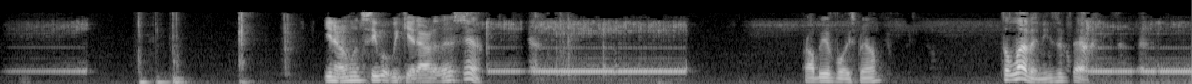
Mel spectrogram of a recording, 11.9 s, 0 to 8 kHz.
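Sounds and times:
telephone dial tone: 0:00.0 - 0:00.9, 0:04.9 - 0:07.0, 0:10.9 - 0:11.9
thudding telephone key presses: 0:01.4 - 0:02.6
speech: 0:03.2 - 0:04.9, 0:08.1 - 0:09.0, 0:10.0 - 0:11.1.

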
